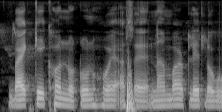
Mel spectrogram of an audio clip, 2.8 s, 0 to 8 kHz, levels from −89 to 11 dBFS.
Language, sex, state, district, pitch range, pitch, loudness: Assamese, male, Assam, Hailakandi, 110-120 Hz, 115 Hz, -21 LUFS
